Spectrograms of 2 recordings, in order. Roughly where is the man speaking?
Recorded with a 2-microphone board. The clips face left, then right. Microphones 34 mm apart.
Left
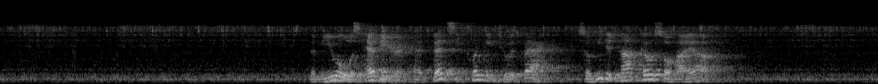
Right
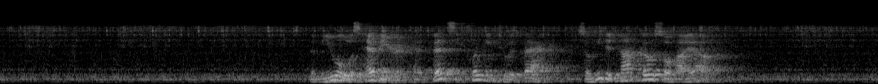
Centre.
